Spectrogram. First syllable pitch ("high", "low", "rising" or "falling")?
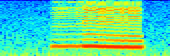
falling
